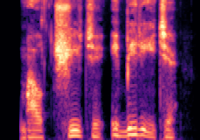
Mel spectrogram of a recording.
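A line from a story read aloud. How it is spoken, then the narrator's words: Whisper. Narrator (Russian): шепнул ему Д'Артаньян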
